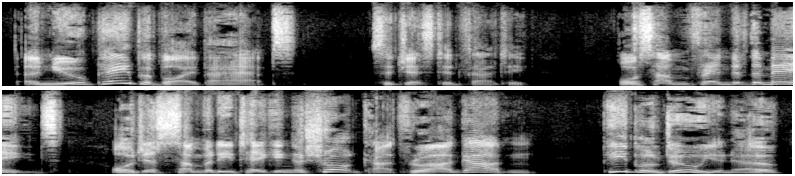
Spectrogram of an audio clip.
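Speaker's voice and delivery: put-on high, loud well-mannered boy; polite boy voice. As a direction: answer like a good schoolboy. Narrator voices Fatty.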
